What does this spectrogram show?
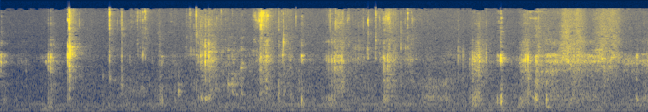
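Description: A person chewing a mouthful of raw shredded salad (cabbage, lettuce and greens), close to the microphone: irregular crunches and mouth clicks, one sharper click near the start.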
